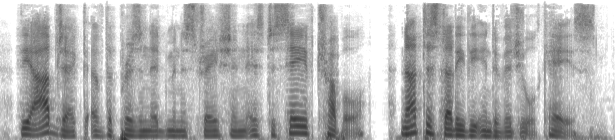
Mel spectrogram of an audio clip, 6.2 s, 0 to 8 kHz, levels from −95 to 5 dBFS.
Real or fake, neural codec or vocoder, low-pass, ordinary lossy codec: real; none; 7.2 kHz; AAC, 32 kbps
